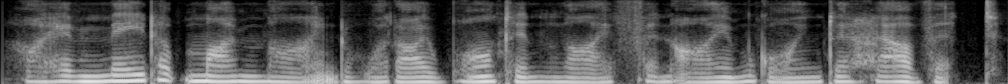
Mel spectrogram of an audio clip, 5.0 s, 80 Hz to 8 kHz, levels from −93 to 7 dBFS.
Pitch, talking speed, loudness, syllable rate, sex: 175 Hz, 215 wpm, -16 LUFS, 3.8 syllables/s, female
